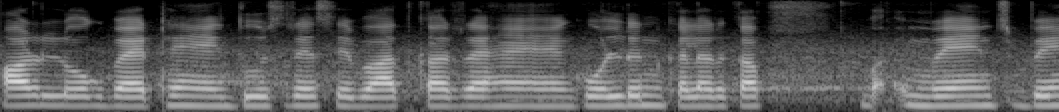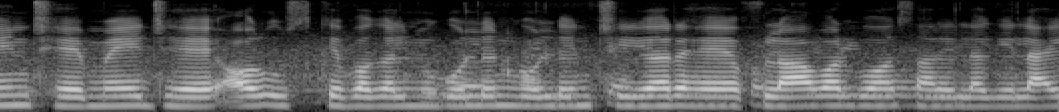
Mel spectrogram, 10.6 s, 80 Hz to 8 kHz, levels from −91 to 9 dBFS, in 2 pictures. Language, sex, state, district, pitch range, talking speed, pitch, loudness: Hindi, female, Bihar, Kishanganj, 195-205 Hz, 190 wpm, 200 Hz, -20 LUFS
